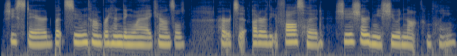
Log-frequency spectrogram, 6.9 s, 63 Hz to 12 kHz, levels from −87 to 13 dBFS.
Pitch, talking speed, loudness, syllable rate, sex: 210 Hz, 175 wpm, -18 LUFS, 5.3 syllables/s, female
